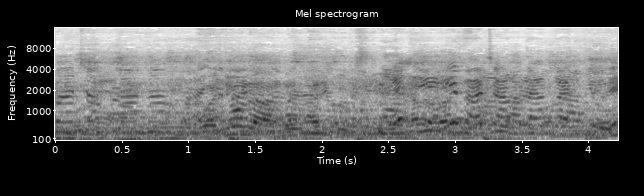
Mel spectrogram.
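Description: Speech only: several people talking, a man's voice leading with others chatting around him.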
